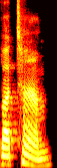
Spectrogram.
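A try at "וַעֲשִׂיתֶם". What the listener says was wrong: No, read all the syllables. Va, I want to hear every syllable. Va, no, an I in silent. Va, No, there's another letter there. The, they are sitem. Do you see do you see it? The sitem?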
